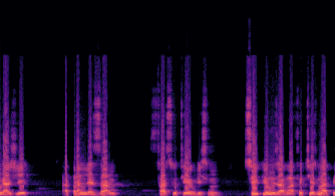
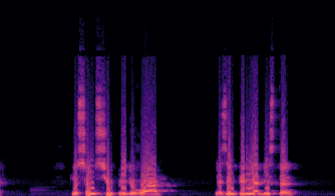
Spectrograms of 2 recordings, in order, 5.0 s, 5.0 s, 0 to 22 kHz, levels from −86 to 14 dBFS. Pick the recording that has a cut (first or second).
second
